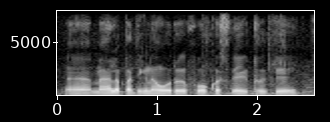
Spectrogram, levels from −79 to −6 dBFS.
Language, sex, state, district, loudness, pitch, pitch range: Tamil, male, Tamil Nadu, Kanyakumari, -18 LUFS, 100 Hz, 95-100 Hz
